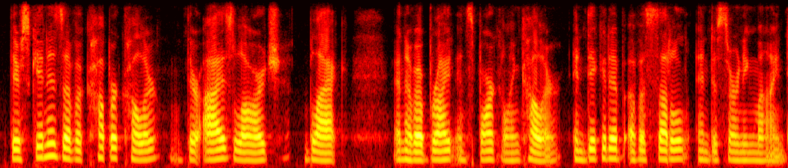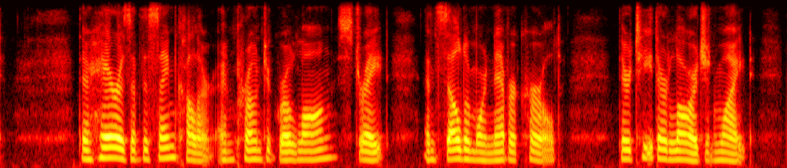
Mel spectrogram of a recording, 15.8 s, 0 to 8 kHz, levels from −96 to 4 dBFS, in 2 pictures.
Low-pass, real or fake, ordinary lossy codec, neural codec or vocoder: 7.2 kHz; real; Opus, 32 kbps; none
